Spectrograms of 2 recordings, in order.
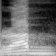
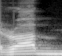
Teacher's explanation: را با زبر رب، را کو با کے ساتھ ملائیں گے، آگے با مشدد ہے، اس کو جماؤ کے ساتھ ادا کریں گے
